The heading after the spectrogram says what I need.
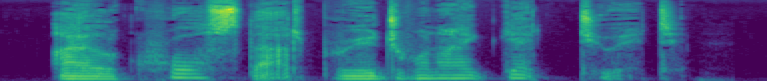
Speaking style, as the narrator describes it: he told her flatly

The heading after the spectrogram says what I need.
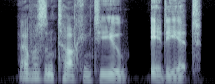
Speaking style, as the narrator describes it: Cornelius snapped

